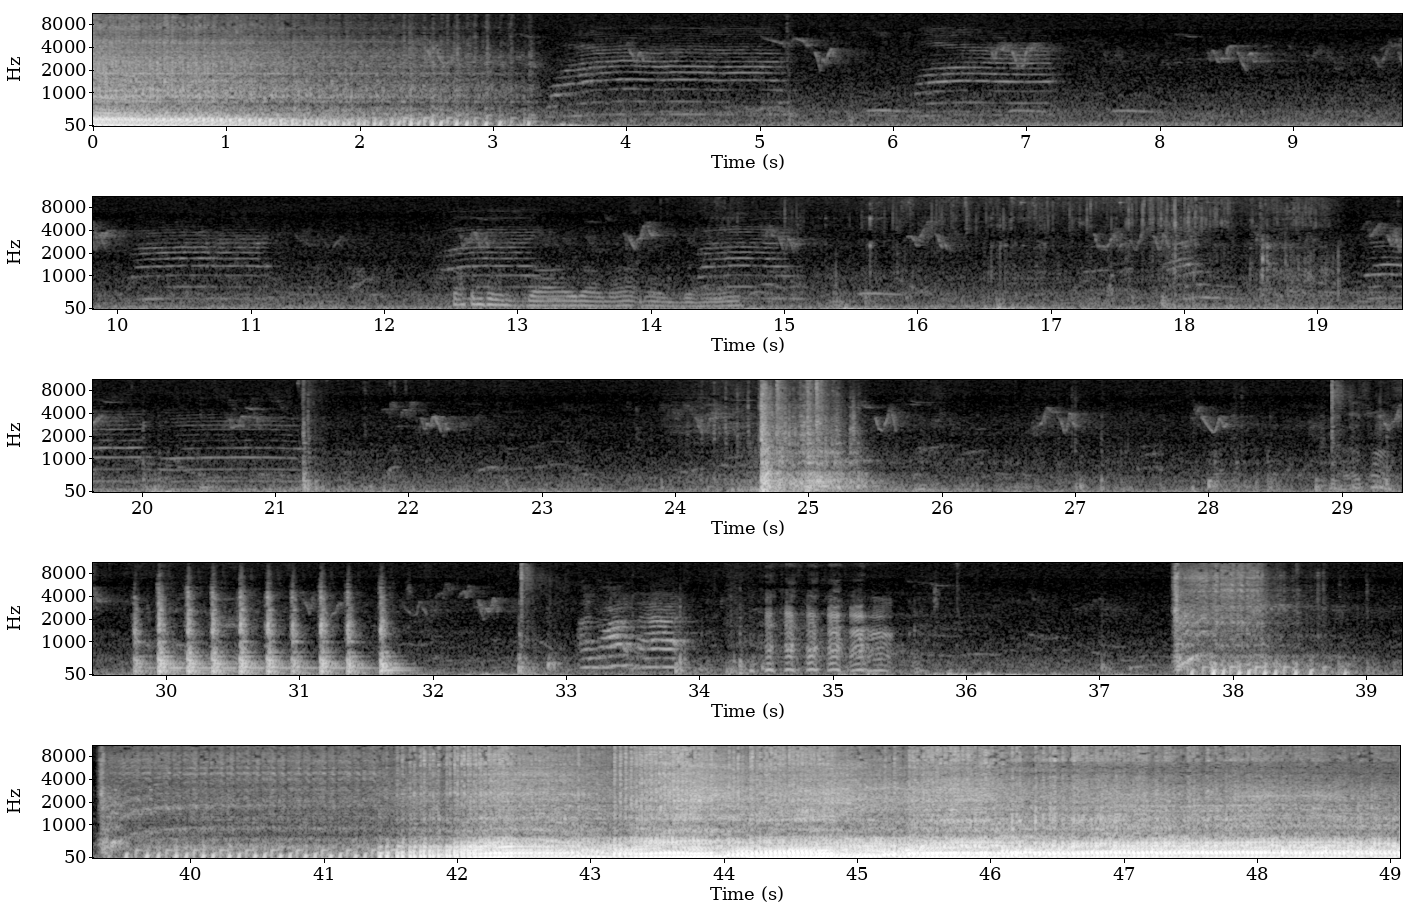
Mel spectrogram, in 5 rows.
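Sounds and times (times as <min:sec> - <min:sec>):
faint bird chirps: 0:09.6 - 0:18.3, 0:19.4 - 0:21.2
high bird chirps: 0:15.0 - 0:18.2.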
